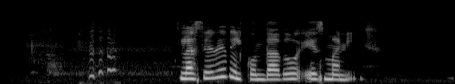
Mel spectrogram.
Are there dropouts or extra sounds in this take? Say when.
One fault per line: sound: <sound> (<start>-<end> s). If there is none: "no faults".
sound: laugh (0.8-1.2 s)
